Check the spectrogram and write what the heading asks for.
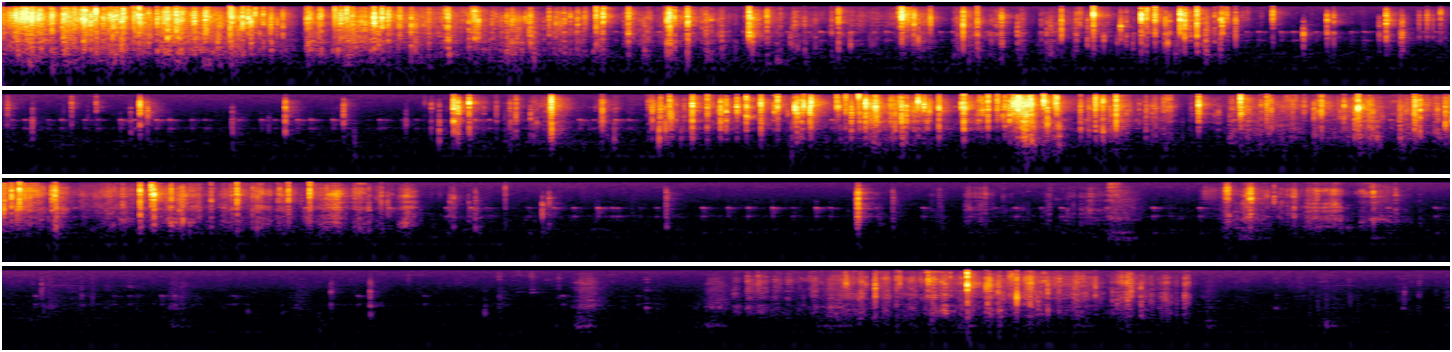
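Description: Plastic snack wrappers crinkling as they are handled and torn open: the clear plastic outer bag of a dagashi snack pack, then a small Sankaku Crackers packet. The crinkling is dense for the first six seconds, comes back between about ten and sixteen seconds in, and then only in short spells with quiet gaps.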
